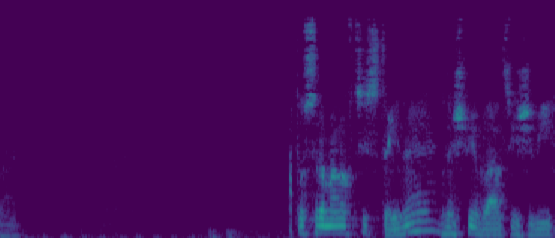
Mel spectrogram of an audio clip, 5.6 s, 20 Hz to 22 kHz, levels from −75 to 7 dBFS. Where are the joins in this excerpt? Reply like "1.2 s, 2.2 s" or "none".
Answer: 2.9 s, 4.4 s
